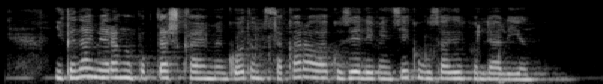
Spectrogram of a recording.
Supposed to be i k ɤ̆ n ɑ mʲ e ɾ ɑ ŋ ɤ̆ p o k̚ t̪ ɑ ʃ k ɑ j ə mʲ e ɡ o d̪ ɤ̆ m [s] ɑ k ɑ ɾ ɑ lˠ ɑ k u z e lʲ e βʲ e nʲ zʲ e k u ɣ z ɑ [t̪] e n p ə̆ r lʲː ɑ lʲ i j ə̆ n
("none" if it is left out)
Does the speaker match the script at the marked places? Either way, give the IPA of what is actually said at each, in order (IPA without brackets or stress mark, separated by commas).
s, d̪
